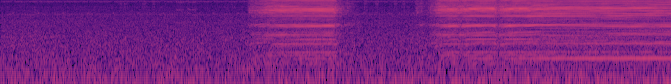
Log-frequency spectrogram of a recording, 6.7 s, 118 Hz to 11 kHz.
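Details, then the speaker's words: Zenith 4-B-231 vintage radio on DC power supply, synchronous vibrator with intermittent shutdowns: faint hiss, then steady high buzz starts and holds without stalling as B+ voltage rises; vibrator starting and running properly during troubleshooting. "so humming away you can hear it you can see the B+ voltage jumps up and it should be higher"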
